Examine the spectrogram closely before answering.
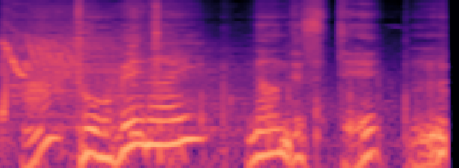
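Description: A young man shouts in alarm.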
